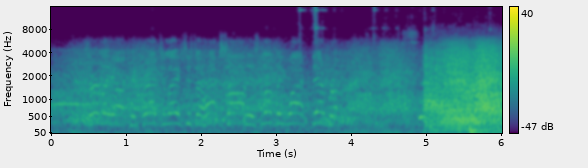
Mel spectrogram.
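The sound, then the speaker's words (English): A capacity arena crowd chants "USA, USA" in a rhythmic two-beat cheer over and over as Jim Duggan is in the ring waving Old Glory, many voices in unison under a constant roar, then swells into louder, noisier cheering for the final second. “And you can hear this capacity crowd in the background. They've got it. USA, USA.”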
